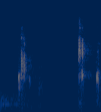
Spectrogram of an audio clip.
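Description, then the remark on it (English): Crunchy porotón chips being chewed: a few sharp, crackly bites in quick bursts, with a short pause between the first crunch and the next two, no talking. “It's crunchy. These are chips.”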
